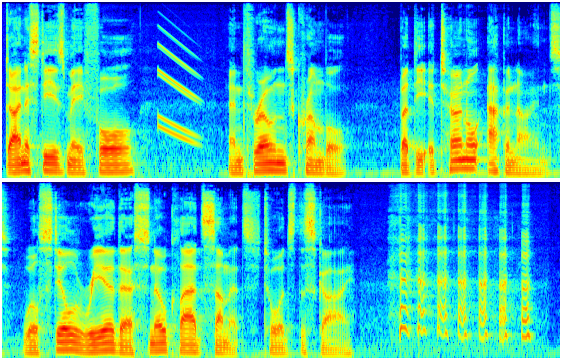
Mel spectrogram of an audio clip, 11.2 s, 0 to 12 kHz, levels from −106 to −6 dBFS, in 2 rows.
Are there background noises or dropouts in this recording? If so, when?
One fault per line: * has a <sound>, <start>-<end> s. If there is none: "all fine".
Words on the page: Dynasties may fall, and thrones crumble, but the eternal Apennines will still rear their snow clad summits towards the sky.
* has a chirp, 1.6-2.0 s
* has a laugh, 9.4-11.0 s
